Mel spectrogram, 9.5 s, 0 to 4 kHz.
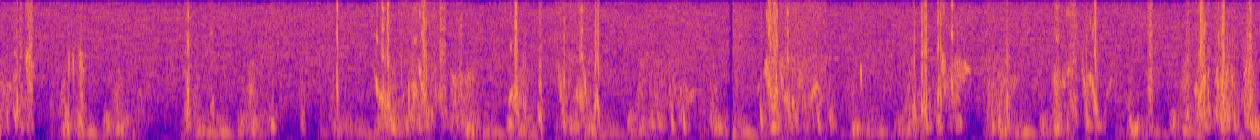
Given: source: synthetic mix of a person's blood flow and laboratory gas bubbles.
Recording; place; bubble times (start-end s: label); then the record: Doppler ultrasound of blood flow; precordium
0.00-0.27 s: bubbles
0.46-0.66 s: bubbles
1.36-1.46 s: bubbles
1.56-1.61 s: bubbles
2.00-2.09 s: bubbles
2.25-2.31 s: bubbles
2.48-2.56 s: bubbles
2.79-3.60 s: bubbles
3.78-3.97 s: bubbles
4.00-4.10 s: bubbles
4.15-4.53 s: bubbles
4.86-5.24 s: bubbles
5.30-5.39 s: bubbles
5.67-6.28 s: bubbles
6.42-6.50 s: bubbles
6.79-7.29 s: bubbles
7.37-7.63 s: bubbles
7.88-8.36 s: bubbles
8.59-8.67 s: bubbles
8.88-9.46 s: bubbles
From the record:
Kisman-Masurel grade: 243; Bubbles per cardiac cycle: several, 3 to 8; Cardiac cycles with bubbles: 100%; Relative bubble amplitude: loud (0.450 to 0.775); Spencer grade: 3 (all of the cardiac periods contain showers or single bubble signals, but not dominating or overriding the cardiac motion signals); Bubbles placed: anywhere in the cardiac cycle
